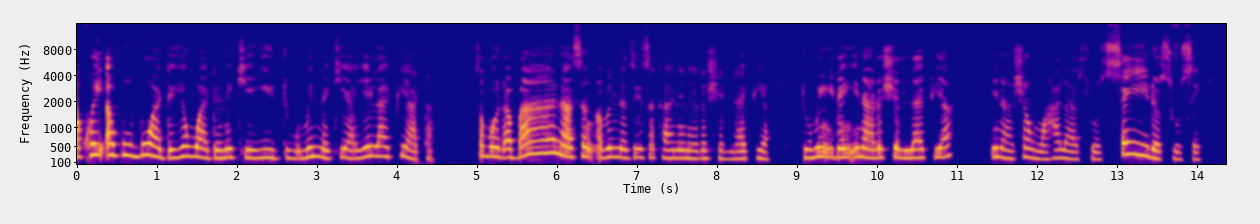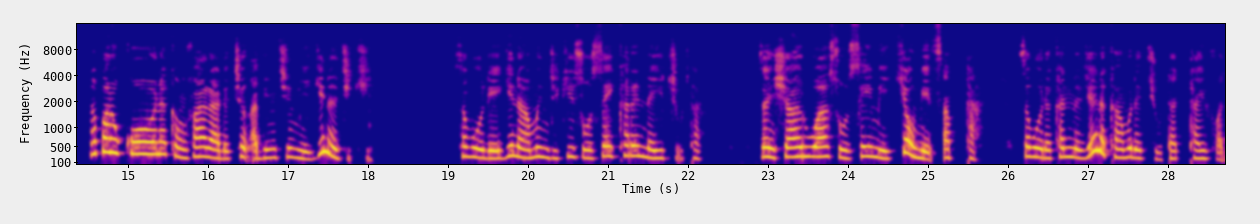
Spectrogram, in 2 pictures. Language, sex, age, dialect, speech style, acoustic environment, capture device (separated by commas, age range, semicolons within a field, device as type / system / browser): Hausa, female, 25-34, Nigeria - Kano, relaxed; focused, nature; silence, mobile / Linux / Chrome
